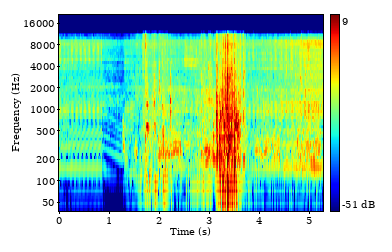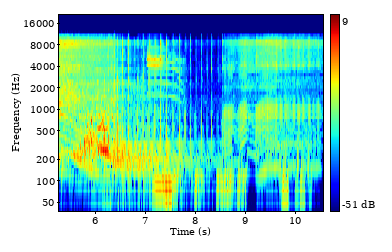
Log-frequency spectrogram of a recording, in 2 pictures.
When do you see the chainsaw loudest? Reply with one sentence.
The loudest moment of the chainsaw is at 5 seconds.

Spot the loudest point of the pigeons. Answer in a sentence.
The volume of the pigeons peaks at 3 seconds.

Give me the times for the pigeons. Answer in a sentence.
You can hear the pigeons from 1.2 to 6.6 s.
